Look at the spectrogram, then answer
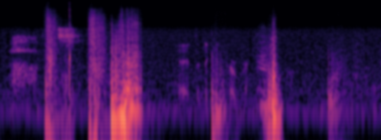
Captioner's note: talking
